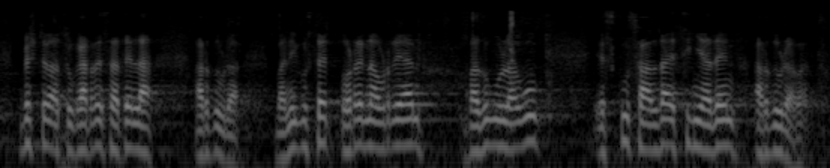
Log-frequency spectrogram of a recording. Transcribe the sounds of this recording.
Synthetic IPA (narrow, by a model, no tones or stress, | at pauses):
be̞st̪e̞β̞at͡sukaɾð̞e̞sat̪e̞laː | ɾðuɾa | bajnikust̪e̞t̪o̞re̞nawre̞am | bað̞uɣulaɣ̞uk | e̞skusald̪ae̞siɲaðe̞naɾðuɾa̰β̞a̰t̪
